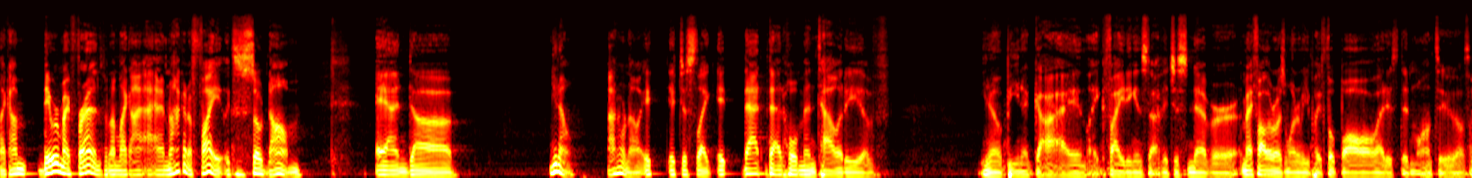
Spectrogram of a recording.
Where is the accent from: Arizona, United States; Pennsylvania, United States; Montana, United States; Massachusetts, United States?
Massachusetts, United States; Boston; I grew up in Boston in a suburb.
